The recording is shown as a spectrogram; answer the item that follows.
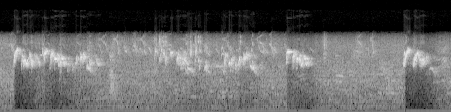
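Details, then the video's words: Red-whiskered bulbul (chào mào) singing in a heated, fired-up state while dancing with its wings: short bright whistled phrases, rising and falling, in bursts with brief pauses, over steady background hiss. "chào mào căng lửa múa cánh"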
